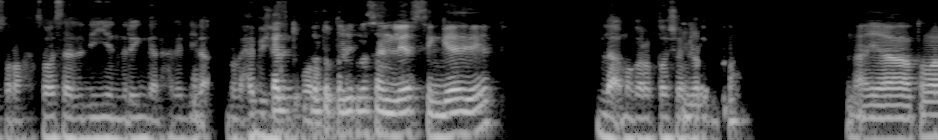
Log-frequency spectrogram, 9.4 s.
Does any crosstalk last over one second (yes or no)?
no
